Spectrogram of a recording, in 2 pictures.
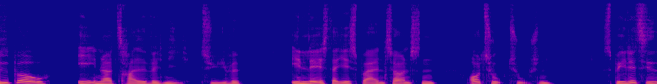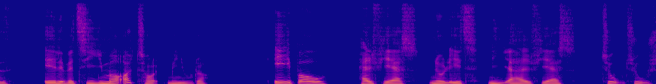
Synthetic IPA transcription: uðˠb̥ɔʊ̰ | e̝̰ːnɒt͡sʰʁað̞ˠʋənḭːt͡sʰyːʋə | e̝nlḛːsd̥æjesb̥ɐænt͡sʰɒ̽nsn̩ | ʔɒʊt͡sʰo̝̰ːt͡sʰṵːsn̩ | sb̥e̝lət͡sʰið̰ˠ | eləʋət͡sʰiːmɐʔɒ̽t͡sʰɒ̽l̰minud̥ɐ | e̝̰ːb̥ɔʊ̰ | hælfjæɐsnɔ̽le̝d̥nḭːɒhælfjæɐs | t͡sʰo̝̰ːt͡sʰṵːsn̩

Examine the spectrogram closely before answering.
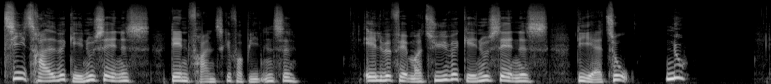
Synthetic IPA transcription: t͡sʰḭːt͡sʰʁað̞ˠʋəɡ̥enusen̰əs | d̥enfʁansɡ̥əfɒ̽b̥e̝n̰l̩sə | ʔelʋəfemɒ̽t͡sʰyːʋəɡ̥enusen̰əsd̥iæɐt͡sʰo̝̰ː | nu

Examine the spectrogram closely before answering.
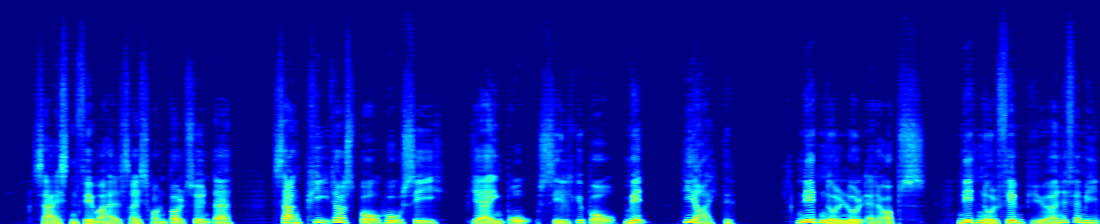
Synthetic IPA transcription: sɑ̈ɪsd̥n̩fem̰ɒ̽ɦælt͡sʰʁɛshɒ̽nb̥ɒ̽l̰d̥søn̰d̥æ | sɑ̈ŋ̰d̥̚pʰe̝̰ːd̥ɐsb̥ɒɦo̝̰ːse̝̰ː | b̥jæɐeŋb̥ʁo̝̰ːselɡ̥əb̥ɒʊ̰men̰ | d̥iʁaɡ̥d̥ə | ne̝d̥n̩ːɔ̽lnɔ̽læɐɾ̥ɑ̈ʔɒ̽b̥s | ne̝d̥n̩ːɔ̽lfem̰b̥jœɐnəfæmi

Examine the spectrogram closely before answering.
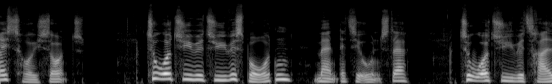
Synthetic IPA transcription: ishɒisɒ̽n̰d̥ | t͡sʰo̝ːɒt͡sʰyːʋət͡sʰyːʋəsb̥ɒːd̥n̩ | mæn̰d̥æt͡sʰe̝ɔ̽n̰sd̥æ | t͡sʰo̝̰ːɒt͡sʰyːʋət͡sʰʁa

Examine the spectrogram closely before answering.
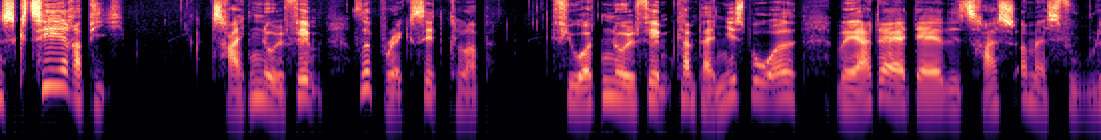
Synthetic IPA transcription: nsɡ̥t͡sʰe̝ʁɑ̈pʰḭː | t͡sʰʁad̥n̩nɔ̽lfem̰ | ðəb̥ʁeɡ̥sid̥kʰlɒ̽b̥ | fjo̝ɐd̥n̩nɔ̽lfem̰kʰɑ̈mpʰænjəsb̥o̝̰ːɐð̞̩ˠʋæɐd̥ææɐd̥ɛːʋiðˠt͡sʰʁasɒ̽mæsfuːl

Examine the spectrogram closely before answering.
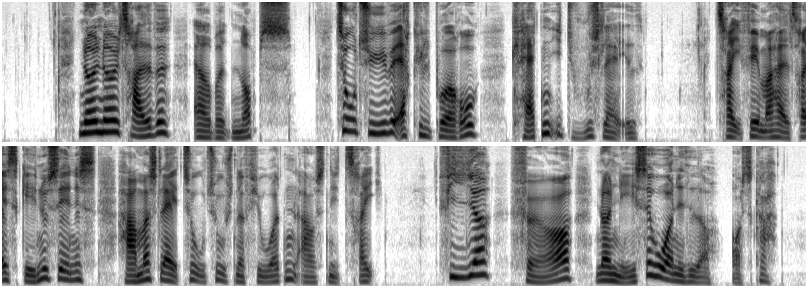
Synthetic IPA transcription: nɔ̽lnɔ̽lt͡sʰʁɑðˠʋə | ʔælb̥ɛd̥nɒb̥s | t͡sʰo̝̰ːt͡sʰyːʋəækʰylb̥oʁo | kʰæd̥n̩id̥uːəslɛɪð̞̩ˠ | t͡sʰʁɛ̰ːfem̰ɒ̽ɦælt͡sʰʁɛsɡ̥enusen̰əshɑ̈mɐslɛ̰ːɪt͡sʰo̝̰ːt͡sʰṵːsn̩ɒ̽fjo̝ɐd̥n̩ʔɑ̈ʊsnid̥̚t͡sʰʁɛ̰ː | fiːɐ | fɶɐnɒneːsəho̝ɐ̰nəɦe̝ð̰ˠɐɒ̽sɡ̥ʰɑ̈

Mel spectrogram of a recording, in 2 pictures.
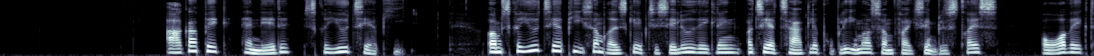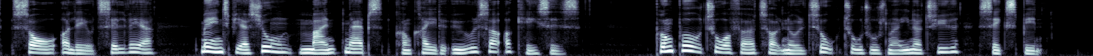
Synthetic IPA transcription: ʔɑ̈ɡ̥ɐb̥eɡ̥æɐnedəsɡ̥ʁiːʊð̩ˠt͡sʰe̝ʁɑ̈pʰḭː | ʔɒ̽msɡ̥ʁiːʊð̩ˠt͡sʰe̝ʁɑ̈pʰḭːsɒ̽mʁɛð̞ˠsɡ̥ɛ̰ːb̥̚t͡sʰe̝lseluð̞ˠʋe̝ɡ̥le̝ŋɒ̽t͡sʰe̝læt͡sʰɑ̈ɡ̥ləpʰʁo̝b̥le̝̰ːmɐsɒ̽mfɒ̽eɡ̥sem̰b̥l̩sd̥ʁɛs | ʔɒʊɐʋeɡ̥d̥sɒʊ̰ɒ̽lɛːʊð̩ˠselʋɛɐ | mee̝nsb̥iʁɑɕo̝̰ːnmɑ̈ɪnd̥mæb̥skʰɒ̽ŋkʰʁɛ̰ːɾ̥əʔøːʊl̩sɐʔɒ̽kʰeɪsəs | pʰɔ̽ŋd̥̚b̥ɔ̽t͡sʰo̝̰ːɒ̽fɶɐt͡sʰɒ̽l̰nɔ̽lt͡sʰo̝̰ːt͡sʰo̝̰ːt͡sʰṵːsn̩ɒ̽e̝̰ːnɒ̽t͡sʰyːʋə | seɡ̥sb̥en̰

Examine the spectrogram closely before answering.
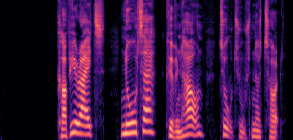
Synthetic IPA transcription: kʰɒpiʁɑ̈ɪd̥s | no̝ːt͡sʰækʰøb̥n̩ɦɑ̈ʊ̰n | t͡sʰo̝̰ːt͡sʰṵːsn̩ɒ̽t͡sʰɒ̽l̰

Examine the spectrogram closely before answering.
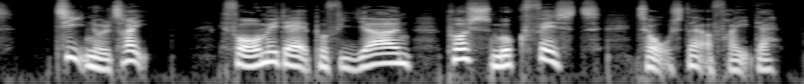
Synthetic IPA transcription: t͡sʰḭːnɔ̽lt͡sʰʁɛ̰ː | fɒːmid̥ɛ̰pʰɒ̽fiːɐn | pʰɒ̽smɔ̽ɡ̥fesd̥ | t͡sʰɒ̰ːsd̥æʔɒ̽fʁɛ̰ːd̥æ

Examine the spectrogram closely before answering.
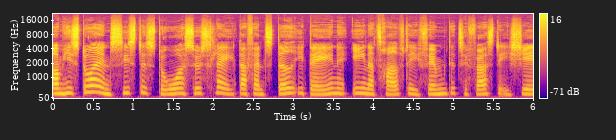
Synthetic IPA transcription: ɒ̽mɦisd̥o̝ɐ̰jənsːisd̥əsd̥o̝ːɐsøslɛ̰ːɪd̥ɑ̈fæn̰d̥sd̥eð̞ˠid̥ɛːnəe̝̰ːnɒt͡sʰʁɑ̈ðˠfd̥əifemd̥ət͡sʰe̝lfɶɐsd̥əiɕe

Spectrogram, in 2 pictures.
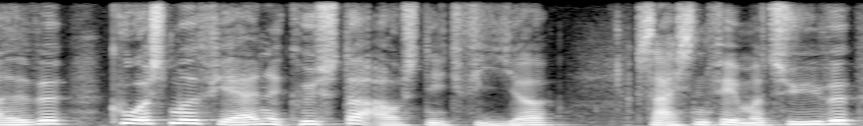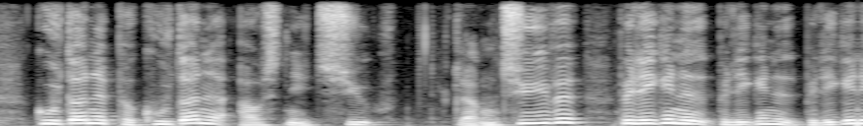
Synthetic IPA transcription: alˠʋəkʰuɐ̰smo̝ðˠfjæɐnəkʰøsd̥ɐʔɑ̈ʊsnid̥fiːɐ | sɑ̈ɪsd̥n̩fem̰ɒ̽t͡sʰyːʋəkud̥ɐnəpʰɒ̽kʰud̥ɐnəʔɑ̈ʊsnid̥syʊ̰ | kʰlɒ̽ɡ̥ŋ̩t͡sʰyːʋəb̥e̝le̝ɡ̥əne̝ð̰ˠb̥e̝le̝ɡ̥əne̝ð̰ˠb̥ele̝ɡ̥ə

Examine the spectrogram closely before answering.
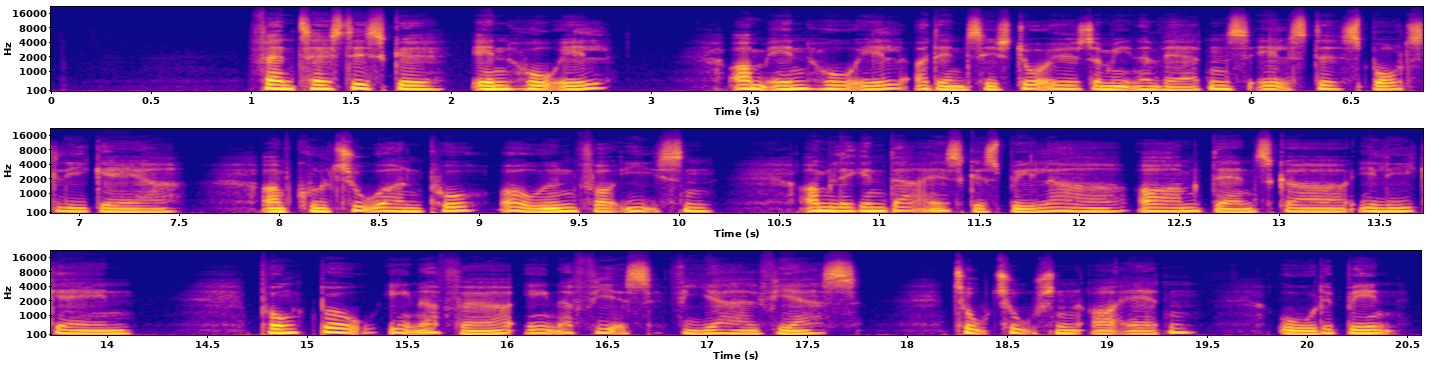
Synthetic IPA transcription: fænt͡sʰæsd̥isɡ̥əʔenɦo̝ʔel | ʔɒ̽mʔenɦo̝̰elɒ̽d̥enshisd̥o̝ɐ̰jəsɒ̽me̝̰ːnæʋæɐd̥n̩sel̰sd̥əsb̥ɒ̰ːd̥sliːɡ̥ɛɐ | ʔɒ̽mkʰult͡sʰṵːɐnpʰɒ̽ʔɒ̽uːð̞ˠn̩fɒ̽ʔḭːsn̩ | ʔɒ̽mleɡ̥end̥ɑ̰̈ːisɡ̥əsb̥e̝lɐːʔɒ̽ːmd̥ænsɡ̥ɐːʔiliːɡ̥ɛn | pʰɔ̽ŋd̥̚b̥ɔ̰ʊ̰e̝̰nɒfɶɐʔe̝ːnɒ̽fiɐ̰sfiːɐhælfjæɐs | t͡sʰo̝̰ːt͡sʰṵːsn̩ɒ̽ʔæd̥n̩ | ɔːɾəb̥en̰

